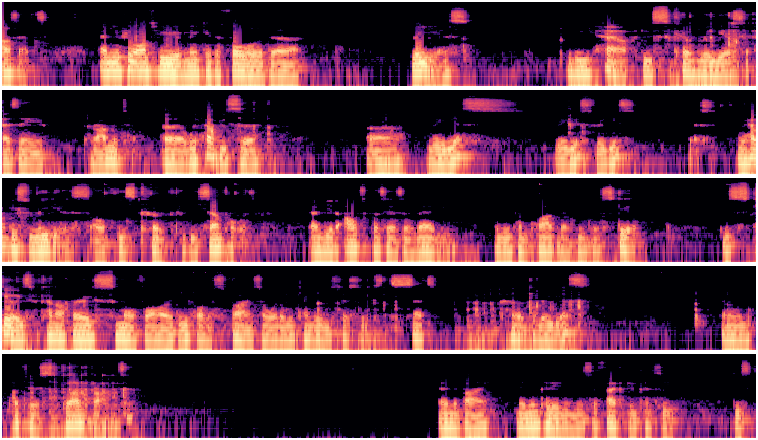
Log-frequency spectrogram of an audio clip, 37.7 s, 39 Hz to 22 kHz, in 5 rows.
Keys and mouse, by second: 0.3 middle click, 4.4 ctrl+a, 9.6 x, 10.0 ctrl+a, 15.5-16.2 drag, 16.3-17.6 d, 16.5 click, 18.0 click, 19.1-20.5 drag, 21.0 middle click, 21.7 click, 23.3 g, 24.9 click, 25.6 ctrl+a, 29.7 ctrl+a, 33.1-33.6 drag, 34.3-37.7 drag.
